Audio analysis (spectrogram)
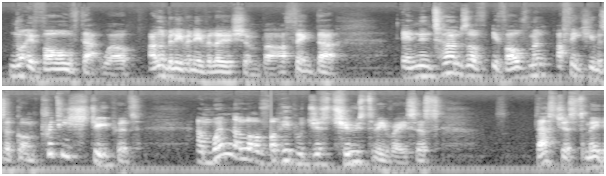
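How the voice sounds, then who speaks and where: A man's voice: medium pitch, distant mic. Passionate man ranting. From London. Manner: passionate, rambling, sarcastic. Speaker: vlogger. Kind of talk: opinion rant to camera. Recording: voice set back from the mic.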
